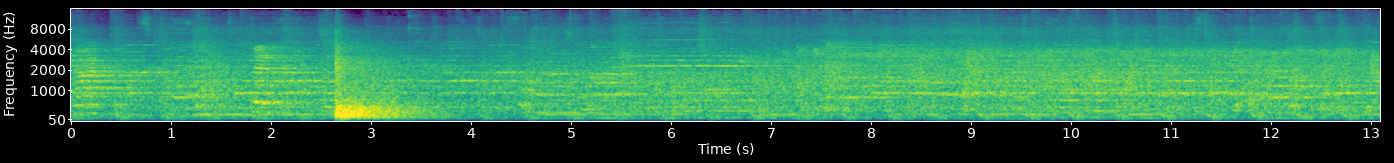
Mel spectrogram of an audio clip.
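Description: A kettlebell dropped onto rubber gym flooring: one heavy thud about three seconds in, over steady background music.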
